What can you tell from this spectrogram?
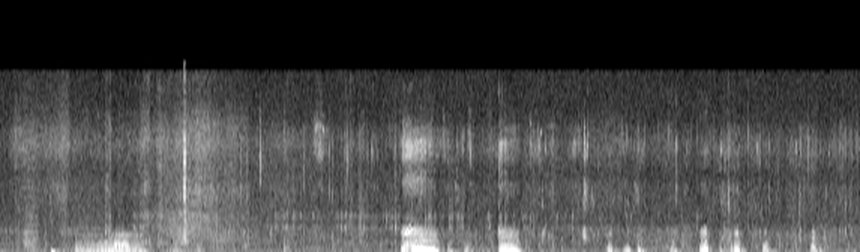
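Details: Poodle puppies of a Louisiana litter, slightly over two weeks old, make a burst of whimpering squeals followed by a string of short, high yips spaced about a second apart, with handling noise in the background.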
